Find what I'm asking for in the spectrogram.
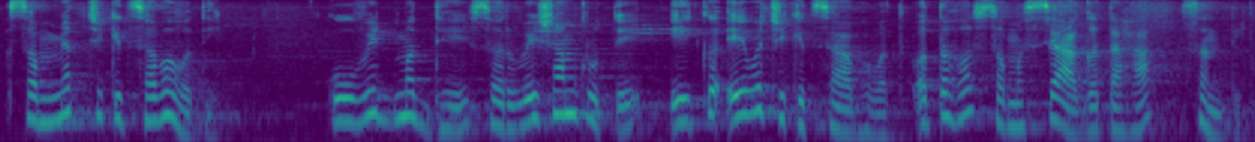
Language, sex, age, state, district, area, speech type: Sanskrit, female, 30-45, Maharashtra, Nagpur, urban, spontaneous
